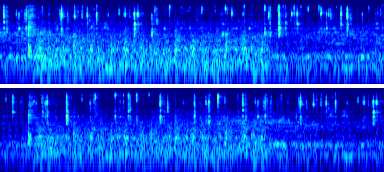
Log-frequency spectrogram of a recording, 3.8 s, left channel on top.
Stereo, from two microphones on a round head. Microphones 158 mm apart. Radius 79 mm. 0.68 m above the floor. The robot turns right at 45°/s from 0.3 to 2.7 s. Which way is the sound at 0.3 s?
20° left (ahead or behind).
